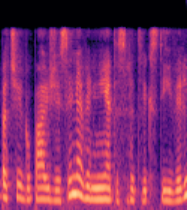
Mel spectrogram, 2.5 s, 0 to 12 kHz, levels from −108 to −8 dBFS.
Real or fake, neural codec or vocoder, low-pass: fake; codec, 16 kHz, 1.1 kbps, Voila-Tokenizer; 7.2 kHz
